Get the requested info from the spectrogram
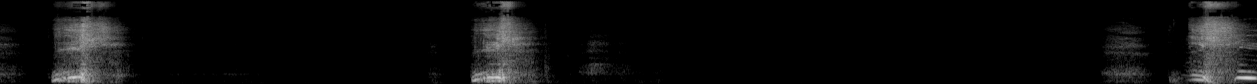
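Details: Spraying sneezes in a male, not stifled: three loud, explosive sneezes spaced several seconds apart, the last led by a short intake of breath, in a quiet room.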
